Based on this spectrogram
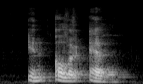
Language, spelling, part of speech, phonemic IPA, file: Dutch, in allerijl, phrase, /ɪnˌɑlərˈɛil/, Nl-in allerijl.ogg
- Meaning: hurriedly, swiftly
